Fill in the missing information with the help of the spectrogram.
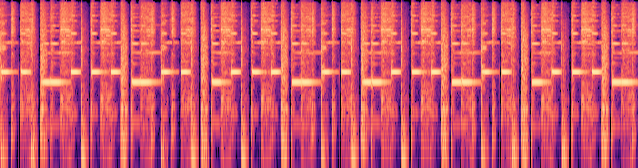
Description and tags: samba drum-loop sampled from casio magical light synthesizer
